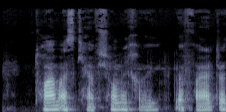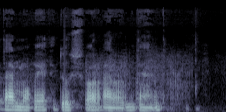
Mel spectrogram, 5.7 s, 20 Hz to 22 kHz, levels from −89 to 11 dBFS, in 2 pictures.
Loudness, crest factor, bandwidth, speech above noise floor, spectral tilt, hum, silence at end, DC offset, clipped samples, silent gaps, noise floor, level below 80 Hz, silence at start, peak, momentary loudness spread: -23 LUFS; 22 dB; 16.5 kHz; 29 dB; -7 dB/octave; none; 0.35 s; under 0.1%; under 0.1%; none; -51 dBFS; -54 dBFS; 0.45 s; -2 dBFS; 11 LU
